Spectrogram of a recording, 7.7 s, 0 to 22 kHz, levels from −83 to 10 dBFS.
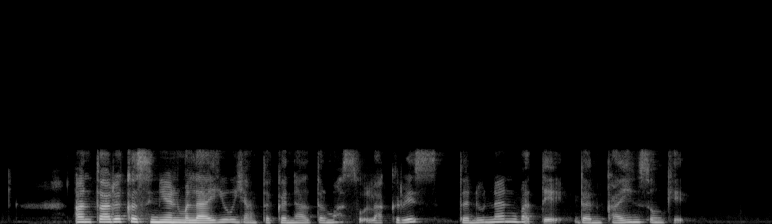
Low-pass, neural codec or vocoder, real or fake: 7.2 kHz; codec, 16 kHz, 2 kbps, X-Codec, HuBERT features, trained on LibriSpeech; fake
